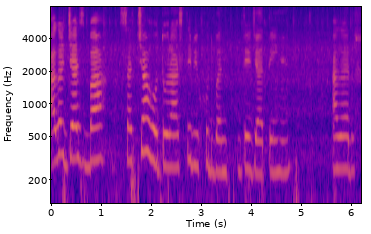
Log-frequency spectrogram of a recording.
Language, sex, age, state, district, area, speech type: Urdu, female, 18-30, Bihar, Madhubani, rural, spontaneous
